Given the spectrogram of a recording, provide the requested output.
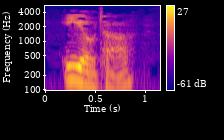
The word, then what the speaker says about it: iota: The word is pronounced iota, not iota or iota. It's iota.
